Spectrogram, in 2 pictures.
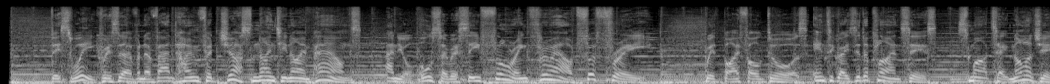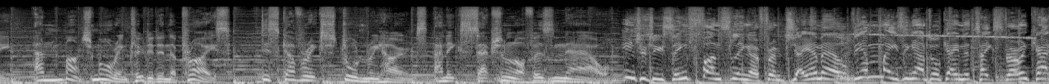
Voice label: commercial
